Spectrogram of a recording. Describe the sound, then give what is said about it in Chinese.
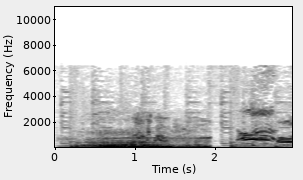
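A dog barks loudly and repeatedly for about two seconds, then after a brief pause lets out higher, yelping barks. It is a dog being trained by lead actor Chen Yi on the set of the film 营救汪星人 (Rescuing the Dog Star). “乐翻天独家探班电影《营救汪星人》，男主角陈毅训狗，反遭狗咬。”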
